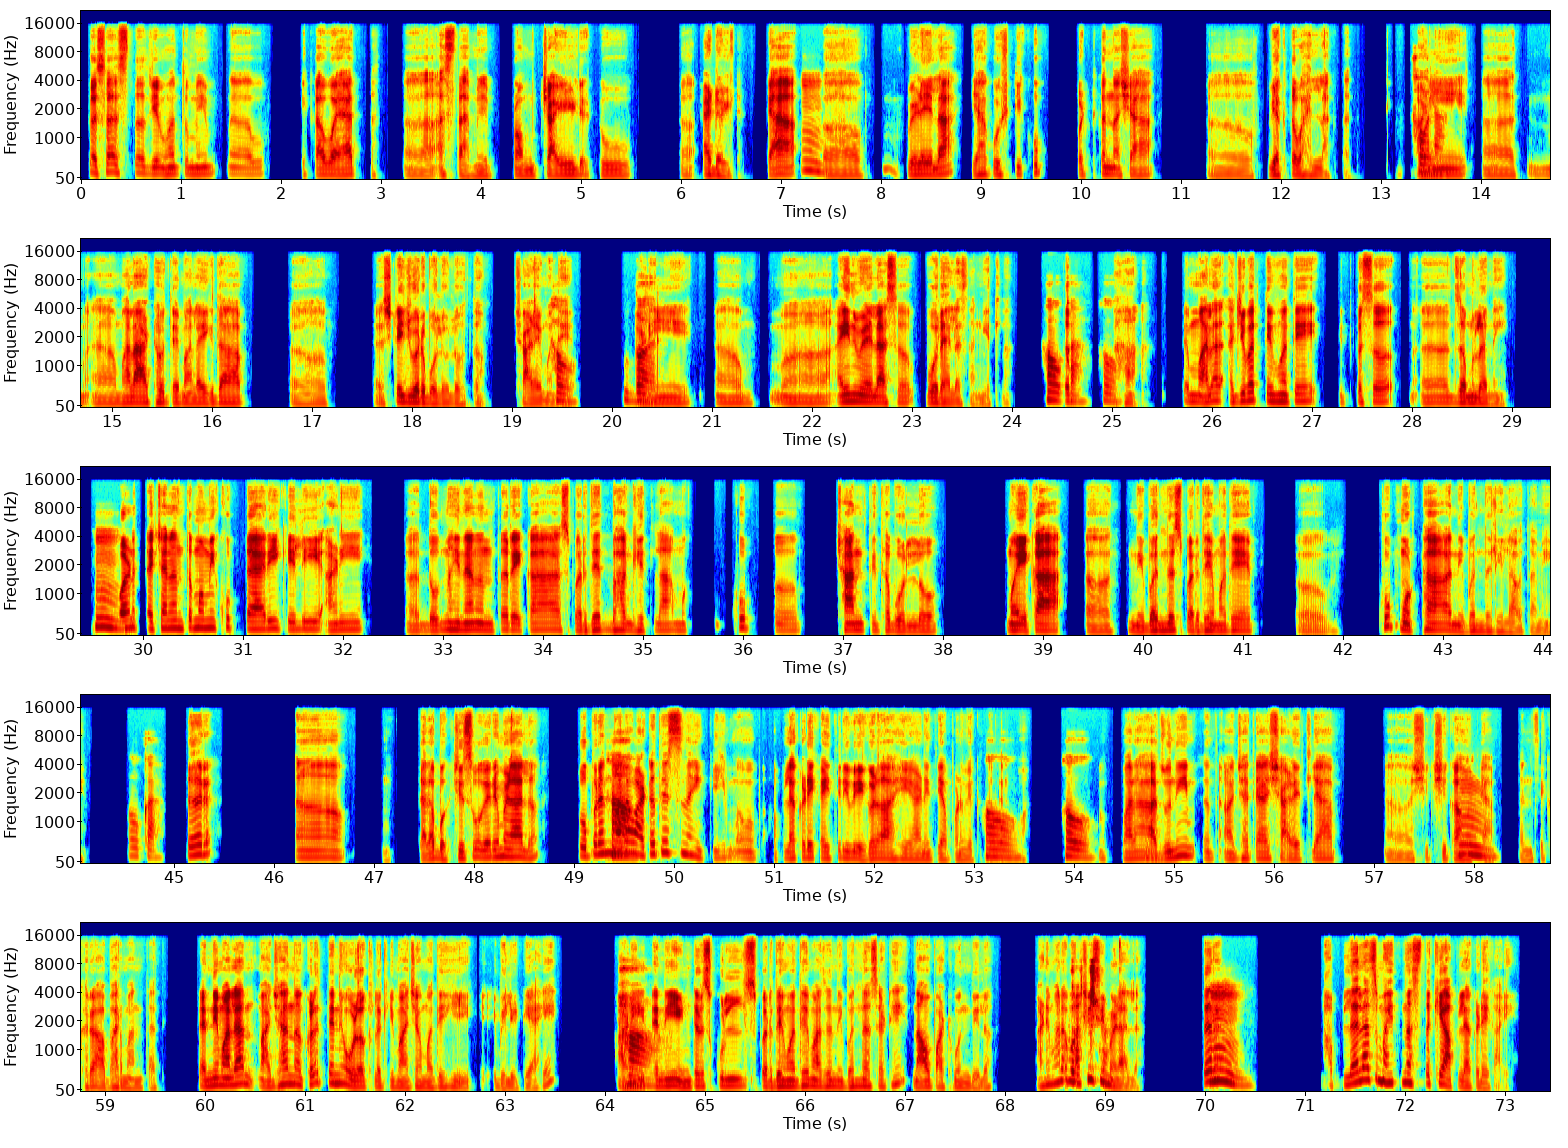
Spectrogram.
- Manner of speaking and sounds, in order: other noise; in English: "फ्रॉम चाइल्ड टू"; tapping; in English: "इंटरस्कूल"; other background noise
- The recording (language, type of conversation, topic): Marathi, podcast, आतल्या भावना ओळखण्यासाठी तुम्ही काय करता?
